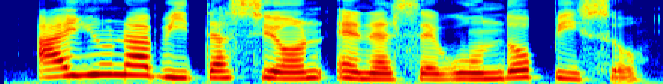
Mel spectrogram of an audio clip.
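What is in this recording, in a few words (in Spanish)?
hay Una Habitacion En El Segundo Piso, Spanish, female, slow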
